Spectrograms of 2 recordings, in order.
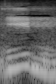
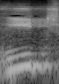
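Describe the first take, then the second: First: The final t is plain and unaspirated. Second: The final t is aspirated, with a puff. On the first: "আমি কিন্তু আসলে ইট বলছি না" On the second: "টিকে কিন্তু আমরা ঠি হিসেবে উচ্চারণ করতেছি"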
